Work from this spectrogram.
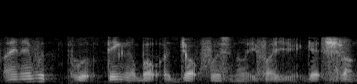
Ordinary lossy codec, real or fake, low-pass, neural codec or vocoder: AAC, 24 kbps; real; 3.6 kHz; none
